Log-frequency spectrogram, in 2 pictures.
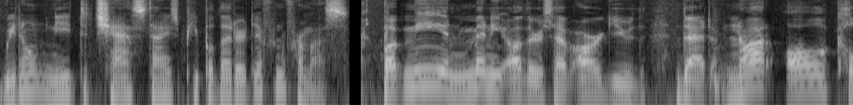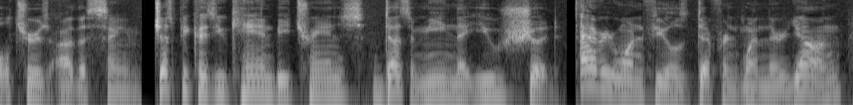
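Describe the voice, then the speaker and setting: A man hosting a reaction video, ranting in a mocking, exaggerated way with rhetorical questions. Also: on the high side. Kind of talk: sarcastic ranting commentary.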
